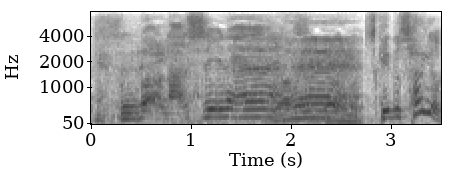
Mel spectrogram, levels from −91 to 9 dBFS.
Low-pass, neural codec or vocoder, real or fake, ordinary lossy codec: 7.2 kHz; none; real; Opus, 24 kbps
